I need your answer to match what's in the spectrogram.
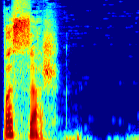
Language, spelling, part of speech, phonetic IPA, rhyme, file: Russian, пассаж, noun, [pɐˈsaʂ], -aʂ, Ru-пассаж.ogg
- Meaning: 1. arcade, passage (covered passage, usually with shops on both sides) 2. passage 3. unexpected turn (of events)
